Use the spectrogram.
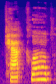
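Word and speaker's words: Chat Club: this one, which is called Cat Club. It's spelled C-H-A-T Club, but I'm pretty sure it's after the cat store in Stars Hollow. I'm pretty sure it was called the Cat Club, but it was spelled like chat.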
